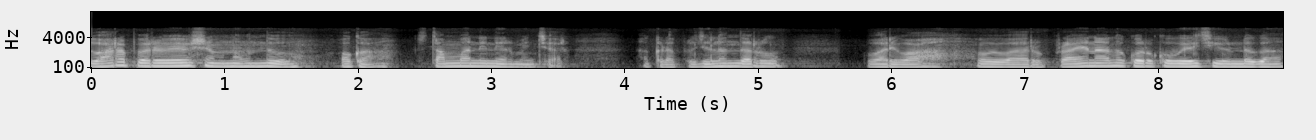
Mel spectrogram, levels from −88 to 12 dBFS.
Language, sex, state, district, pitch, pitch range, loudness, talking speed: Telugu, male, Andhra Pradesh, Anantapur, 155 Hz, 140-160 Hz, -16 LUFS, 105 wpm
